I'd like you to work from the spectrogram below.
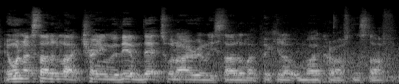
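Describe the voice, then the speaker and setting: Talking fast in a fairly even, lowish voice, a young New Zealand-accented wrestler rambles and laughs as a guest in a casual interview, often restarting his sentences. The room echoes, the mic sits far off, and there's faint background noise.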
